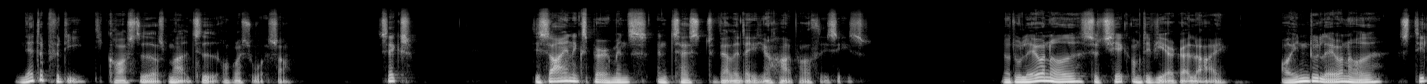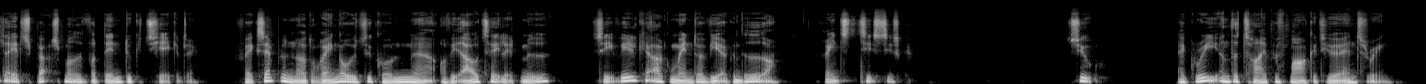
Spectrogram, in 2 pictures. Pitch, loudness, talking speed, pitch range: 110 Hz, -17 LUFS, 150 wpm, 95-130 Hz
